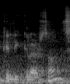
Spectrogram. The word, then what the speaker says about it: Kelly Clarkson: ¿Sí dije bien Kelly Clarkson? sí Yo lo dije bien Big Kelly Carson tiene una frase que dice, yo nada más me hice famosa para olvidarte.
